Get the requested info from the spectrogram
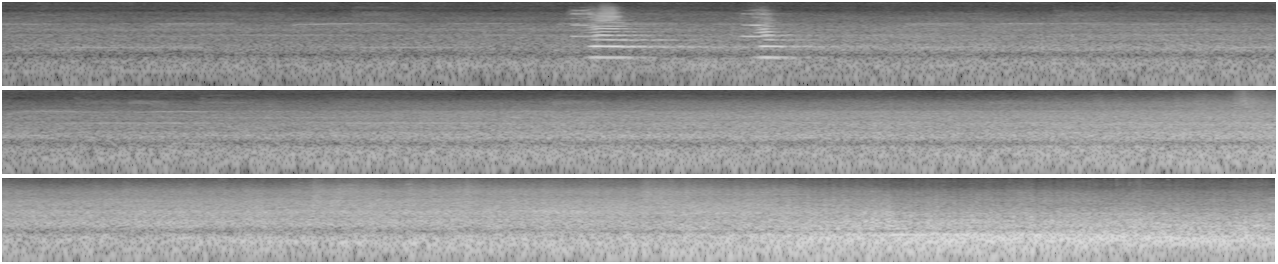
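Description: Diesel locomotive sounding its horn in two short blasts about four seconds in. Then its engine and the wheels of a long string of fuel tank wagons grow steadily louder as the freight train approaches and passes close by.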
